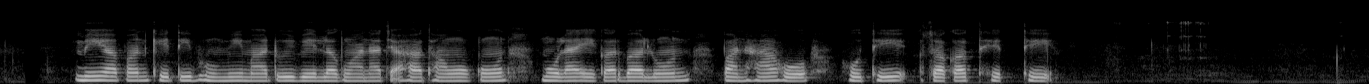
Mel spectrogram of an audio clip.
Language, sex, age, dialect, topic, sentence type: Chhattisgarhi, female, 25-30, Eastern, banking, question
